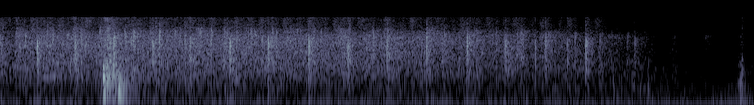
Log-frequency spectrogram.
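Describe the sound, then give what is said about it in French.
Church audience applauding to acclaim the Lord: sustained clapping with some distinct individual claps, tapering off to a few scattered claps near the end. “Alléluia. Acclamons le Seigneur.”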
